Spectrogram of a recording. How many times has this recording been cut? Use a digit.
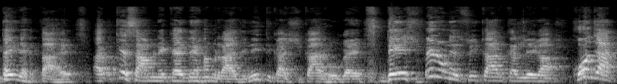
1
